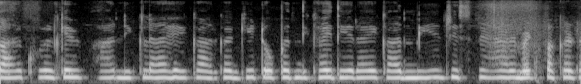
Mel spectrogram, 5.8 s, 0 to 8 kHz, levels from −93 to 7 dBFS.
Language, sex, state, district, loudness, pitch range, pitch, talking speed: Hindi, female, Himachal Pradesh, Shimla, -16 LUFS, 235-250 Hz, 245 Hz, 195 wpm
